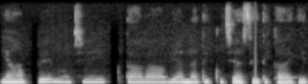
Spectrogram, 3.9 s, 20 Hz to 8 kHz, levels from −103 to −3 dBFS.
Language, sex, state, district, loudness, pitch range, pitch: Hindi, female, Uttarakhand, Uttarkashi, -23 LUFS, 235-250 Hz, 235 Hz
